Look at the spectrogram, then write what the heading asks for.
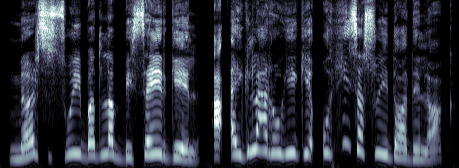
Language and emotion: Maithili, disgusted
